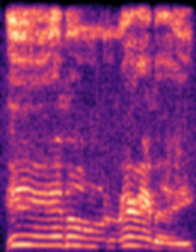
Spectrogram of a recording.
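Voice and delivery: put-on high, slow, creaky old person voice. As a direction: play a doddering old-timer, loud and lost. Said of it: "That's my old person voice".

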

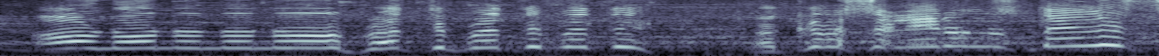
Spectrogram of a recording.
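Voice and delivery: very high, frantic squeal; panicked outburst. Real, not acted. Player surprised by enemies appearing, panicked squeal. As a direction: rush it out in high-pitched panic.

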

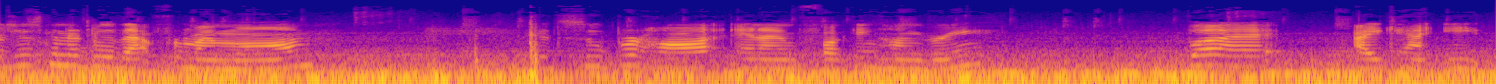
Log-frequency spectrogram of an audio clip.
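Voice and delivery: speaking around new braces; slight lisp from brackets; talking with braces. Real, not acted. Seen 2: Metal brackets on her teeth are visible while she talks, clearest at 7–8s.

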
